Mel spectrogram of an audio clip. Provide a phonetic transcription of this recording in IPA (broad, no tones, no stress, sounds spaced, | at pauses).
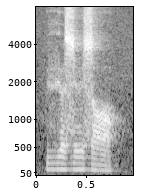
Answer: vʲ ɒ z ø z ɒ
